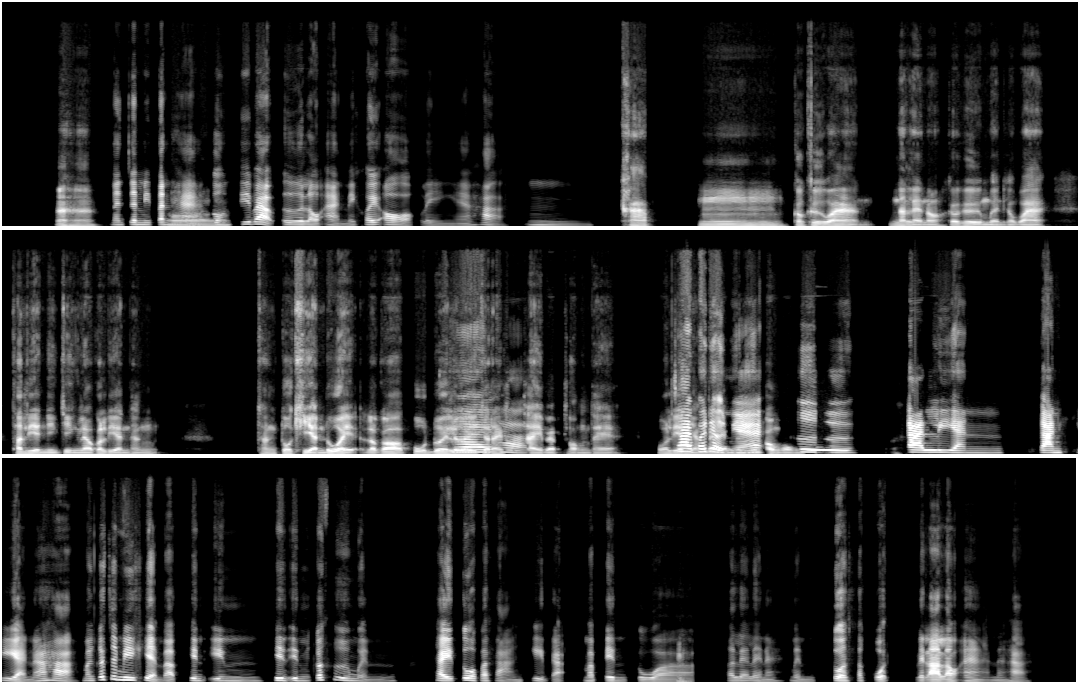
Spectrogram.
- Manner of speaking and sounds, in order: none
- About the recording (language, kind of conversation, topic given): Thai, podcast, ถ้าอยากเริ่มเรียนทักษะใหม่ตอนโต ควรเริ่มอย่างไรดี?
